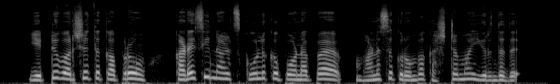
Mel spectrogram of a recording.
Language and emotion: Tamil, sad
